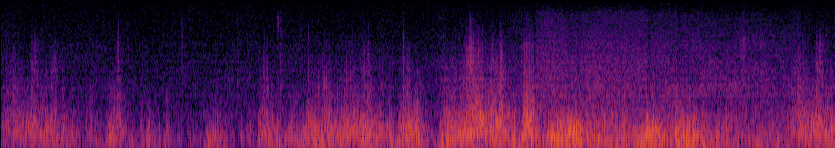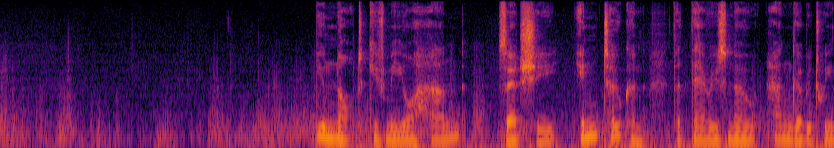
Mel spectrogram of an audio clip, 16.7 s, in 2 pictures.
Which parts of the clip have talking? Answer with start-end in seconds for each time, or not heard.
11.5-16.6.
